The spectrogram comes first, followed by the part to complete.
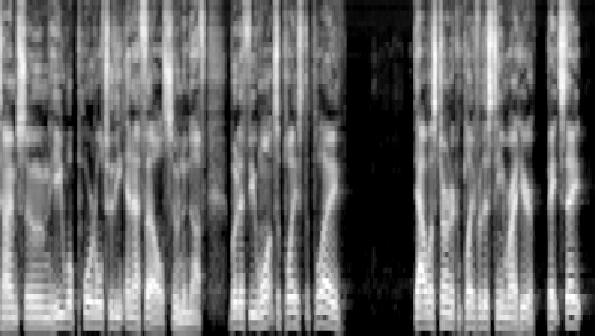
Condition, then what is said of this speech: No condition.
